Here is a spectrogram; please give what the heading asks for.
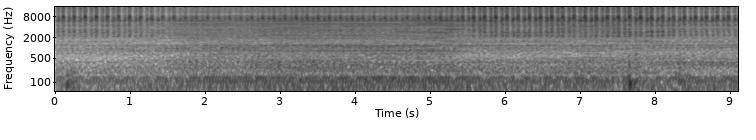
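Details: Suzuki DF115 outboard running at idle; steady hiss with fast even scraping; flywheel magnet steel cover broken (possibly corrosion) rubbing the stator, fixed by replacing the flywheel.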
